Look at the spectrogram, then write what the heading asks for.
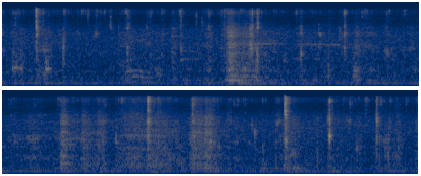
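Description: Eating sounds up close: chewing of chicken and rice with scattered wet mouth clicks and smacks, one louder noisy smack about two seconds in, over a faint steady hum.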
